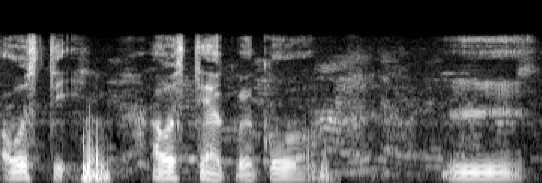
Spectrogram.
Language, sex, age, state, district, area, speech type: Kannada, male, 60+, Karnataka, Bangalore Rural, rural, spontaneous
